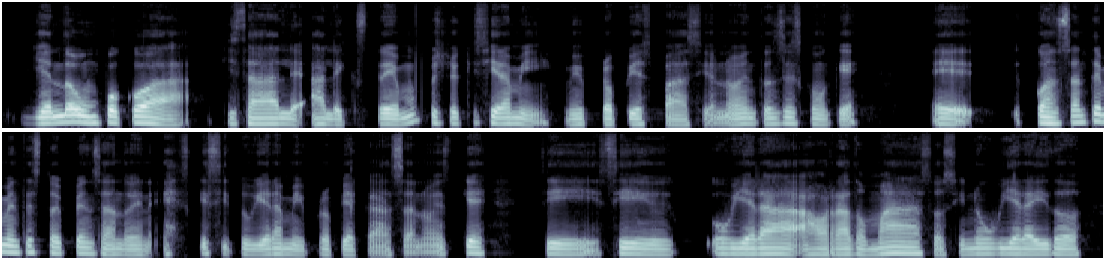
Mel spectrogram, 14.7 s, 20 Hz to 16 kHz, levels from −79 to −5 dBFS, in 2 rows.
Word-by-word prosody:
yendo 135 +4 +6
un 140 -2 +4
poco 140 0 +6
a 110 -5 +3 0.2
quizá 120 0 +1
al 120 -2 +2
al 115 -1 -1
extremo, 115 +4 0
pues, 135 -2 -4
yo 130 - -2
quisiera 135 -1 0
mi 125 +2 -3
mi 110 +1 -2
propio 115 +1 -1
espacio, 110 -3 -5
¿no?, 115 - 0
entonces, 120 +1 -2
como 115 -4 -3
que, - - -3 0.5
eh, - - +1 0.4
constantemente 150 +3 +2
estoy 145 -3 -2
pensando 120 -5 -2
en, 105 -1 -3
es - - -12
que - - -6
si - - -9
tuviera 110 +2 -1
mi 110 -3 -2
propia 105 -2 -4
casa, - - -5
¿no?, - - -5
es - - -7
que 135 -2 0 0.3
si 115 -1 -1
si 115 -4 0 0.2
hubiera 120 0 +3
ahorrado 115 0 +1
más, 130 +3 +1
o - - -2
si - - -8
no 120 +1 -1
hubiera 120 -1 +1
ido, 110 0 0
120 Hz, 180 wpm, -24 LUFS, 115-130 Hz, 0.5 s, yendo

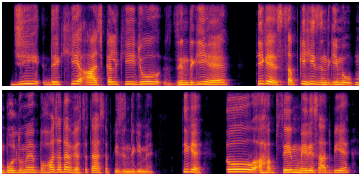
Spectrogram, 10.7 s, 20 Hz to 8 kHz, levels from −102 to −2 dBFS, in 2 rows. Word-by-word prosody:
जी। 235 +7 -1
देखिए 210 +6 -1
आजकल 180 +2 +2
की 220 +1 -3
जो 220 +1 +1
ज़िंदगी 180 +8 -1
है, 190 0 +2 0.5
ठीक 245 0 +1
है? 210 -7 +6
सबकी 195 +6 -1
ही 235 +3 +3
ज़िंदगी 190 0 -2
में 195 - -1
उ 180 -1 +1 0.2
बोल 175 +1 0
दूँ 195 +2 -4
मैं 215 0 -2
बहुत 190 +6 -2
ज़्यादा 230 0 +2
व्यस्तता 165 0 -3
है 180 - -3
सबकी 140 0 -11
ज़िंदगी 135 -1 -6
में, 130 0 -7 0.5
ठीक 245 0 -2
है? 230 - +3 0.4
तो 240 -1 +7
अब 175 +1 +2
सेम 210 +1 +4
मेरे 185 +1 +2
साथ 190 -5 -2
भी 185 +2 -3
है 200 +3 -3
195 Hz, 185 wpm, -19 LUFS, 175-220 Hz, 0.5 s, तो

